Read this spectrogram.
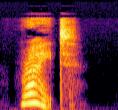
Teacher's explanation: Japanese speakers mix L and R. So light sounds like right.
